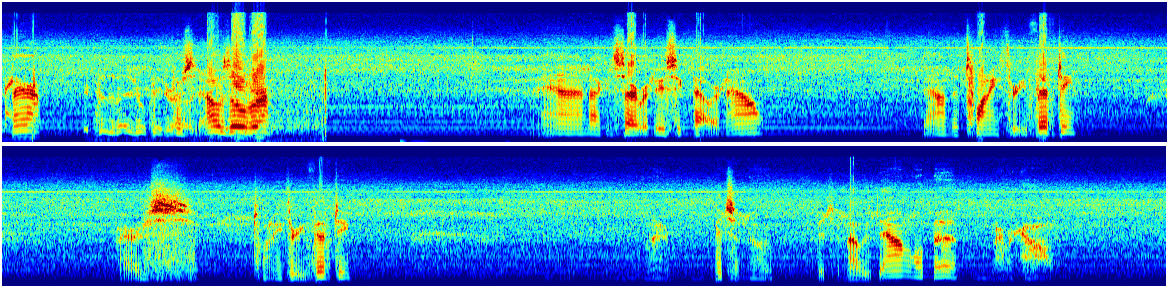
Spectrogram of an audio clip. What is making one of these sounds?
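A man talks calmly in short bursts over a headset intercom.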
